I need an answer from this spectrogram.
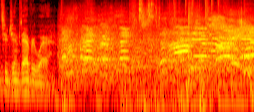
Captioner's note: audience chattering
